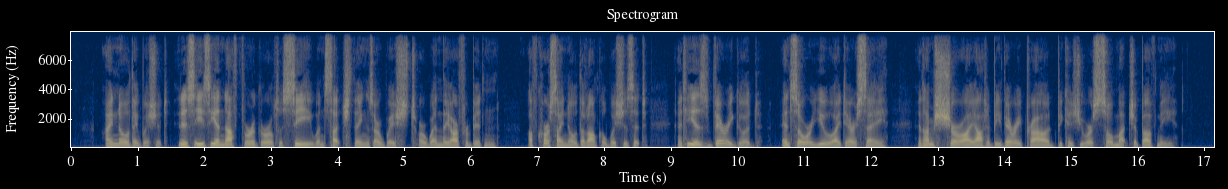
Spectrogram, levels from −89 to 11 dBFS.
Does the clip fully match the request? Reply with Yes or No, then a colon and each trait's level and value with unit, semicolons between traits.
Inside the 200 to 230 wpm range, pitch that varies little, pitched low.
No: fast, 205 wpm; average, 4.7 semitones; low, 105 Hz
